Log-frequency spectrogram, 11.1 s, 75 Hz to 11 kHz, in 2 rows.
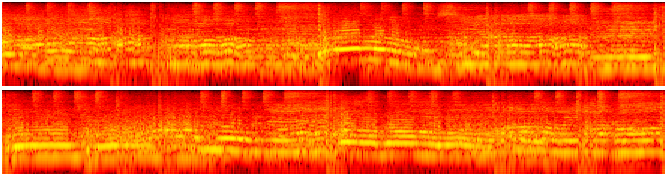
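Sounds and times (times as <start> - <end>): music with singing: 0.0 - 11.0.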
